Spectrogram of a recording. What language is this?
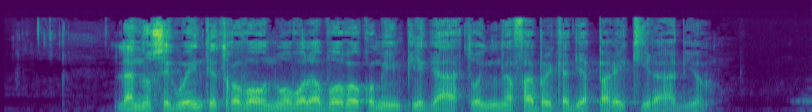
Italian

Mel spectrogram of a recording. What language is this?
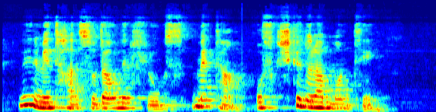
Maltese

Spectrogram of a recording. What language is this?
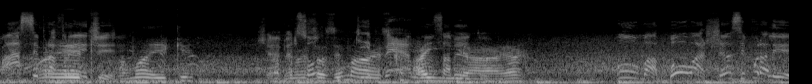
Portuguese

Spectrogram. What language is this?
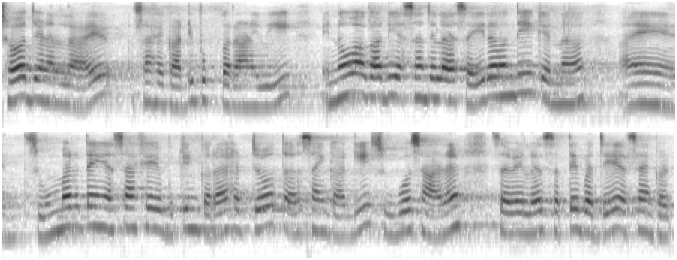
Sindhi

